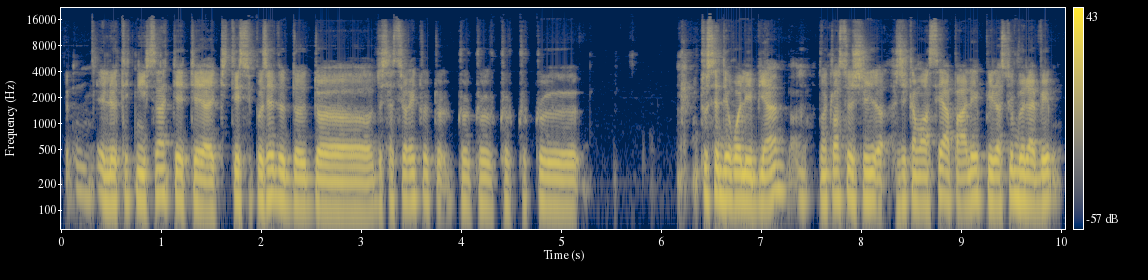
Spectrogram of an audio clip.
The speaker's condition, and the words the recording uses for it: Stuttering. Si j'ai une présentation à 30 minutes, je fais souvent en sorte de pratiquer pendant 25 minutes au cas où j'ai un bégaiement sévère.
